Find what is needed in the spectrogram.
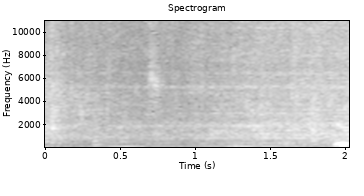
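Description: Shower head spraying water in a steady hiss, running over a person and splashing in a tiled shower stall.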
